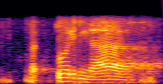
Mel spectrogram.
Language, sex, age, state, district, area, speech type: Tamil, male, 30-45, Tamil Nadu, Cuddalore, rural, conversation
